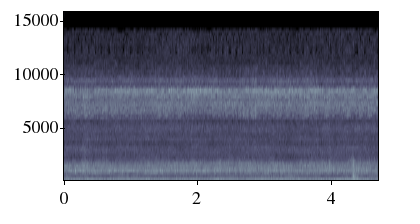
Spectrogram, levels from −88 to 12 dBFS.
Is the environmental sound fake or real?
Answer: fake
